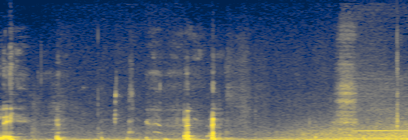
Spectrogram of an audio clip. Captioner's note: Смех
